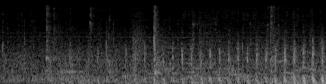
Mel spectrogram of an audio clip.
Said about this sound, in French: L'hélicoptère. J'en ai encore des frissons. Drôle de mort qui m'a saisi là-haut, au-dessus de la centrale accidentée.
